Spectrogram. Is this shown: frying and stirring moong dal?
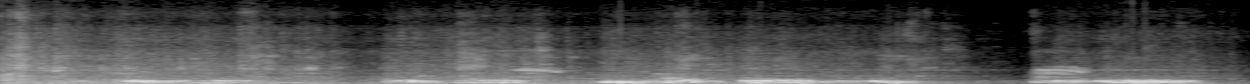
no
